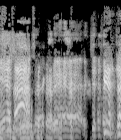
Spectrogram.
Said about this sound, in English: We do not condone the poking of goats. We do not abuse animals. We do not go to poke the goat. Again. Please leave the goat alone.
